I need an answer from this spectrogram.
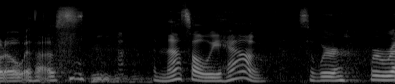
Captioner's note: attendees laugh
